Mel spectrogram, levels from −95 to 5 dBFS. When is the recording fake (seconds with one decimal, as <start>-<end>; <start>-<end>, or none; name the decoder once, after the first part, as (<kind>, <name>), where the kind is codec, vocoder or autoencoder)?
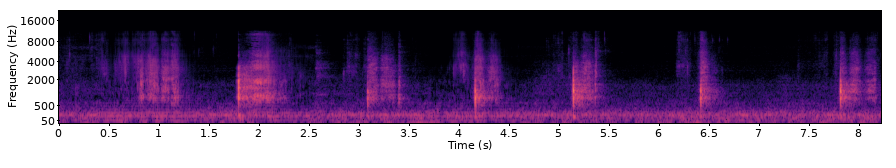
0.4-1.4 (vocoder, BigVGAN v2); 2.0-2.5; 3.7-4.6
